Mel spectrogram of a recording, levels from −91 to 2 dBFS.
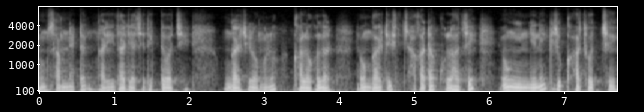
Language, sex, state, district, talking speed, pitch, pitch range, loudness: Bengali, male, West Bengal, Paschim Medinipur, 185 wpm, 110 Hz, 105-125 Hz, -19 LUFS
